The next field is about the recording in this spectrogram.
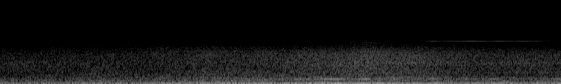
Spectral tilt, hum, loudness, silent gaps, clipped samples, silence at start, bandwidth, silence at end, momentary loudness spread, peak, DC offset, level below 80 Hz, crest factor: -7.5 dB/octave; none; -44 LUFS; none; under 0.1%; 0 s; 15 kHz; 0 s; 8 LU; -24 dBFS; under 0.1%; -40 dBFS; 14 dB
